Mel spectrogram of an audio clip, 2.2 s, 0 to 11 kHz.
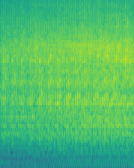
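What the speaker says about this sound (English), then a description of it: "You see the engine has just a bare little shake to it." A 1983 Mercedes 240D diesel idles close by, its motor mounts freshly replaced, giving a steady, loud, rough clatter that stays even throughout with no voices.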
